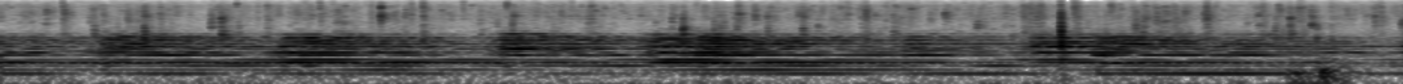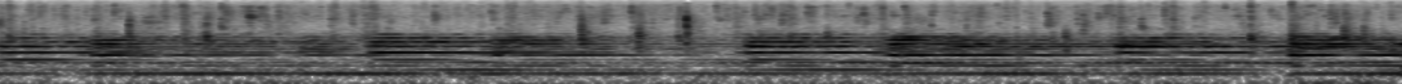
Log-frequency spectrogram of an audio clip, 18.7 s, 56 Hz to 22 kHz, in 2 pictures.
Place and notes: sunday morning church bells, drip drop of melting snow. for whatever reason, the bells are way louder and closer than usual. (Sony PCM D50 XY)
